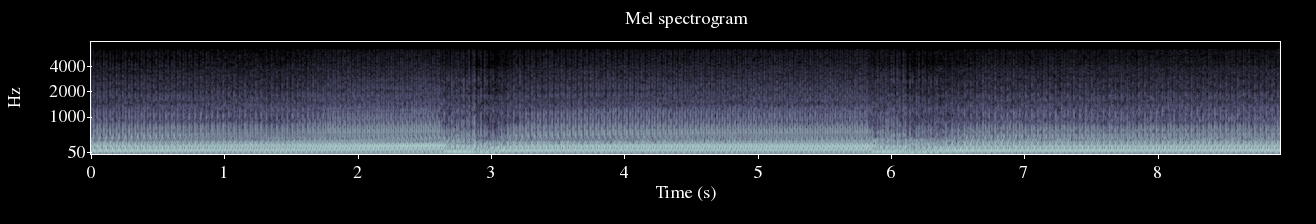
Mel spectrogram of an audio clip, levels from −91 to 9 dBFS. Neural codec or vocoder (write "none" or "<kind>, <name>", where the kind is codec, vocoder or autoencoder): none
